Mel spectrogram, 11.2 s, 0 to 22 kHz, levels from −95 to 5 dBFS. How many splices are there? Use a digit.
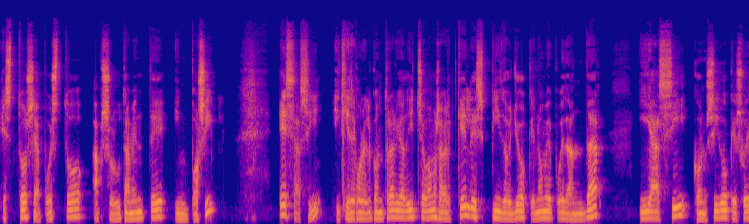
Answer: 1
